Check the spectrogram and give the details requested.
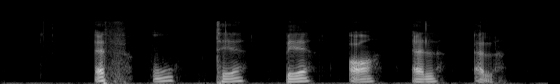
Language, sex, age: Norwegian, male, 24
